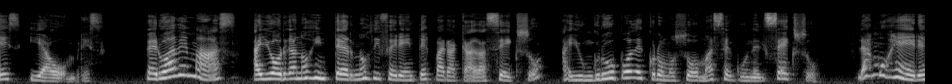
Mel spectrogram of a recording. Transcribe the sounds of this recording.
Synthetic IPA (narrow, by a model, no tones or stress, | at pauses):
esiao̰mbɾes | pe̞ɾo̞aðe̞mas | ajo̞ɾɣano̞s̬int̪e̞ɾno̞zðife̞ɾẽ̞nt̪e̞spaɾaka̰ðase̞kso̞ | ajuŋɡɾupo̞ðe̞kɾo̞mo̞so̞masːe̞ɣune̞lse̞kso̞̰ | lazmuxeɾe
